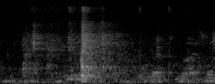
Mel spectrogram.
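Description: Low, indistinct talk among a few people at a meeting table, with one short sharp sound, such as a knock or tap, a little before a second in.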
